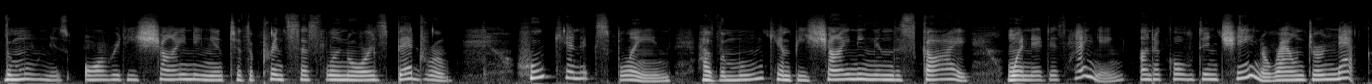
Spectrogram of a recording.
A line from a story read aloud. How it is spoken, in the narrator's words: he cried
